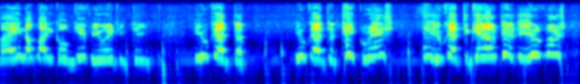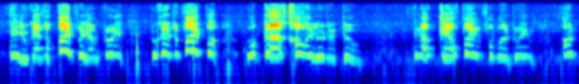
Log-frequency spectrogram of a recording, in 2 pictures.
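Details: Dysarthria in a male motivational speaker who says he lives with cerebral palsy, speaking in a real talk.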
